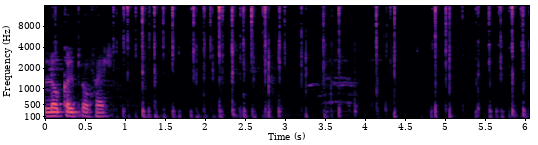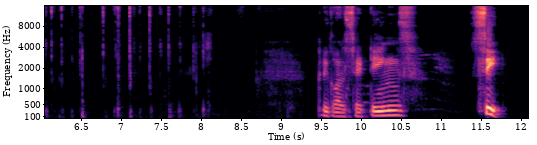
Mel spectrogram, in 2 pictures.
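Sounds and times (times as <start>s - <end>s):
computer keyboard typing: 0.0s - 8.2s.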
